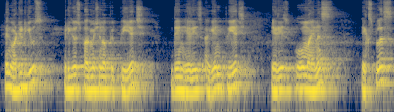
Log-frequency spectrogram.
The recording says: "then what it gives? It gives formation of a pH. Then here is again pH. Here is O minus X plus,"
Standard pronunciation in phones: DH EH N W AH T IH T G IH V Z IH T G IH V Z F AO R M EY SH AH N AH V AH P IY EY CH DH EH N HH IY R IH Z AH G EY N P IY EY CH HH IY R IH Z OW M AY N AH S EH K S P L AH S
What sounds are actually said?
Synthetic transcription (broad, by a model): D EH N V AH T IH T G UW Z IH T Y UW Z P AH R M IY SH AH N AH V P IY EY CH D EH N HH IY R IH Z AH G EY N P IY EY CH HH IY R IH Z OW M AY N AH S EH K S P L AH S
